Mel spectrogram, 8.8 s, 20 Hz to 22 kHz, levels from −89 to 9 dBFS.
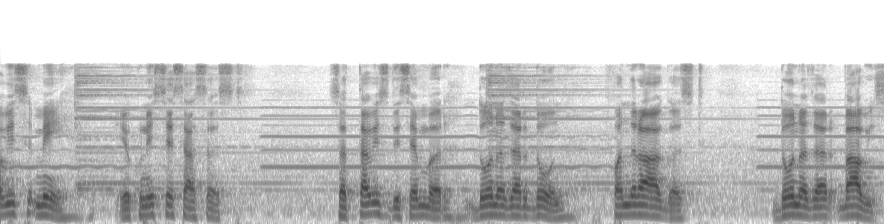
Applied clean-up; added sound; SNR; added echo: none; Wind instrument, woodwind instrument + Crash cymbal; 15 dB; none.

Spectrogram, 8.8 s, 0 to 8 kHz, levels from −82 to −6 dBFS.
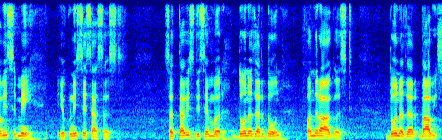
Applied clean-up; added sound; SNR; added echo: none; none; none; none.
